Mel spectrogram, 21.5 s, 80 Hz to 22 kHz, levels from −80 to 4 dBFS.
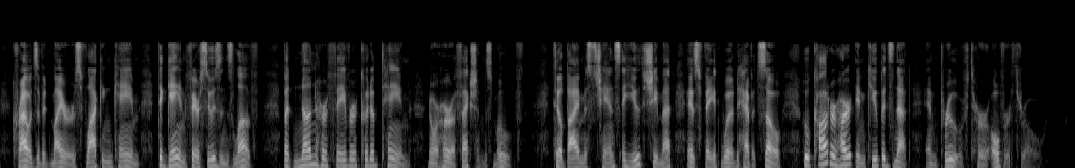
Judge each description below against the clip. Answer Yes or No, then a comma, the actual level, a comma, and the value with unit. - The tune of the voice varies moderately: No, wide, 5.7 semitones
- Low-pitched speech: Yes, low, 130 Hz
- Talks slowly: Yes, slow, 125 wpm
